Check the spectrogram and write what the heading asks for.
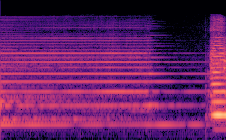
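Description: Kamancheh, the Persian bowed spike fiddle, holding one soft sustained note that dies away near the end.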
